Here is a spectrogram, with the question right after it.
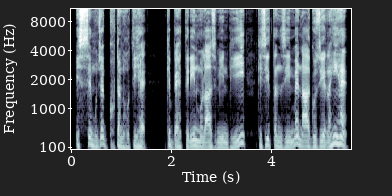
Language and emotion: Urdu, disgusted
